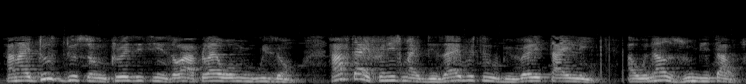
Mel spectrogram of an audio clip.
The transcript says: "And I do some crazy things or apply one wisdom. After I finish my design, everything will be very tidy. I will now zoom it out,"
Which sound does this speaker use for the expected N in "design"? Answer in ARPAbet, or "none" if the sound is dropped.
none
